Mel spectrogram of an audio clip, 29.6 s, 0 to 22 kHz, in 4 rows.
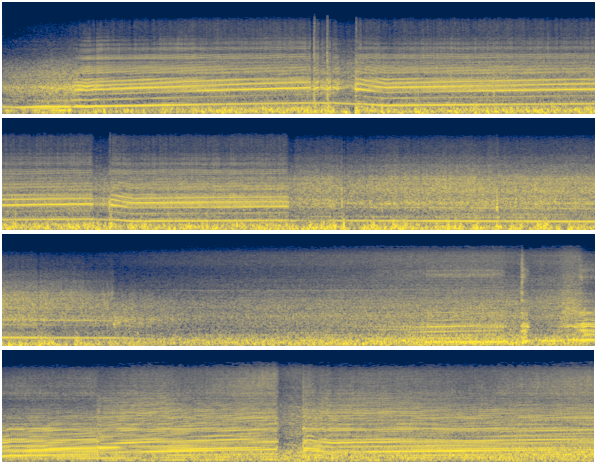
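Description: Honda S2000's four-cylinder engine, with Mugen intake and Invidia Q300 exhaust, heard from inside the cabin at wide-open throttle: revs climb in pitch, drop at upshifts about four and nine seconds in, then hold steadier. It goes quieter for a few seconds, then pulls hard again from about twenty seconds in, with another upshift a little before the end.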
